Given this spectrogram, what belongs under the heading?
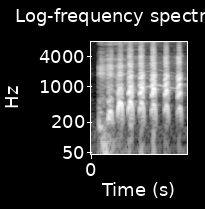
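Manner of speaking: high, loud rapid giggle; giddy laugh. Real, not acted. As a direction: burst into quick high giggles. Still giddy over the news.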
